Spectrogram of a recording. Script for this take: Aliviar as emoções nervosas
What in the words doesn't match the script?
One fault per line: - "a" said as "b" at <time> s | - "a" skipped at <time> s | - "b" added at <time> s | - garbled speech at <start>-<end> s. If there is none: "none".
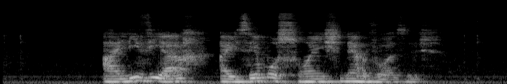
none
